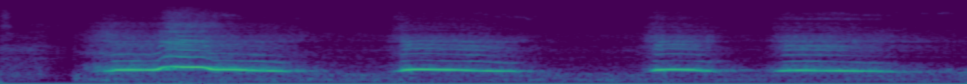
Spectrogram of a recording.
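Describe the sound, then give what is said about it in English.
A woman blowing into cupped hands to imitate a mourning dove's coo: four hollow, breathy hoots, the first longest, with a steady soft rhythm, fairly loud with no talking. “even learned to coo like a dove by blowing into her cupped hands.”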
